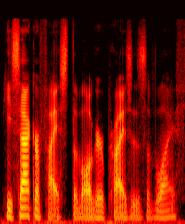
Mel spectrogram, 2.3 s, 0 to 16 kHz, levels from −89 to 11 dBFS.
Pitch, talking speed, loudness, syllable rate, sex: 115 Hz, 180 wpm, -24 LUFS, 5.5 syllables/s, male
